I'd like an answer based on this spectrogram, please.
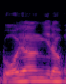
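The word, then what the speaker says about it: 洛阳: B는 낙양, 중국어 발음으로는 뤄양이라고 하는 지역입니다.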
